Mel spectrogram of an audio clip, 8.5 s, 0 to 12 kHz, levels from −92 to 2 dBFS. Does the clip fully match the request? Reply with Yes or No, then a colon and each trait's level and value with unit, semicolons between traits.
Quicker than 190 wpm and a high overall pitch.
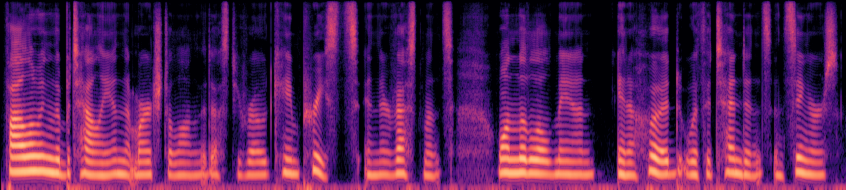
No: average, 170 wpm; high, 195 Hz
